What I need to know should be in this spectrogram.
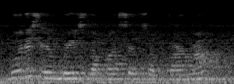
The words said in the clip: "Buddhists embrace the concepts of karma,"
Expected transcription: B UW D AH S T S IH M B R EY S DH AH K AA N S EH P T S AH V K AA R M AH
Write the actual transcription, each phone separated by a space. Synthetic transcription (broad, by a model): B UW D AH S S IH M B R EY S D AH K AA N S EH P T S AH B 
